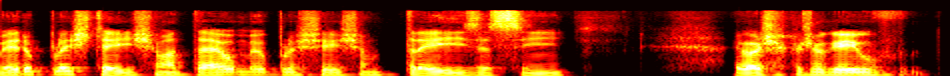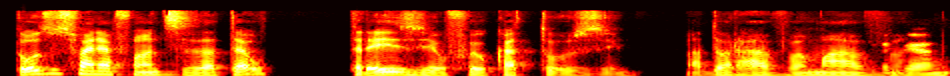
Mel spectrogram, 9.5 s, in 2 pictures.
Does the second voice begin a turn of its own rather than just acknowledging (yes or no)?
yes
